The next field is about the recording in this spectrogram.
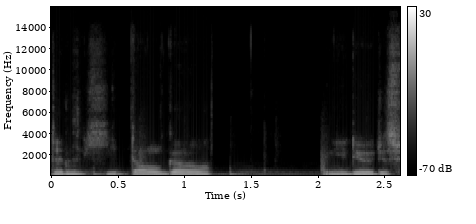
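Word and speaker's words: Hidalgo: You don't really pronounce the h the h sound in hidgo.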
